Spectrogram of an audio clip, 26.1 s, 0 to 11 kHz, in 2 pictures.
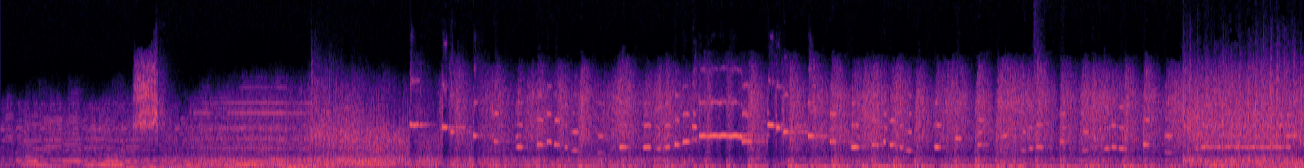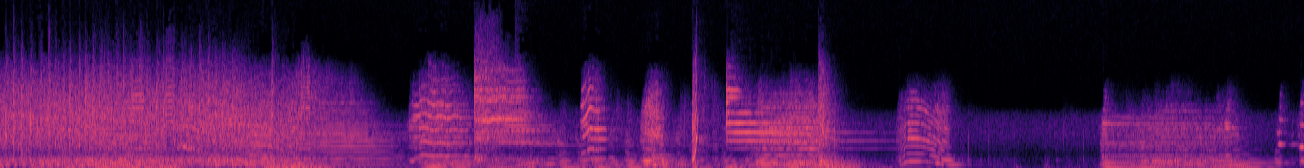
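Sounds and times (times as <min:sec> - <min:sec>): orchestral cartoon music: 0:00.0 - 0:03.6, 0:04.2 - 0:22.1, 0:24.0 - 0:26.0
snare drum roll: 0:03.1 - 0:16.6.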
